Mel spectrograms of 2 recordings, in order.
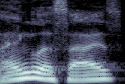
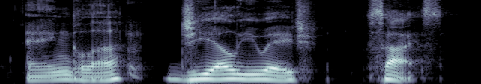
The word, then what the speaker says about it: anglicize: I found the pronunciation of anglicize. – Oh, what is it? – Angluh. Size. – Oh. – Anglicize.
